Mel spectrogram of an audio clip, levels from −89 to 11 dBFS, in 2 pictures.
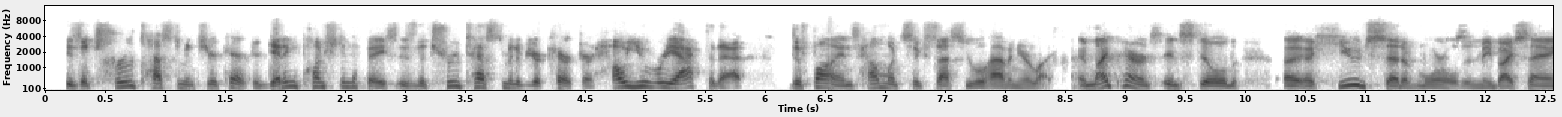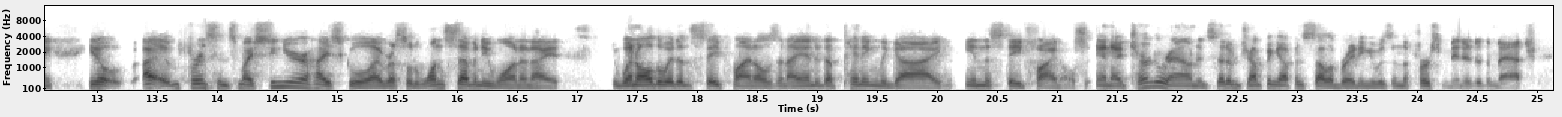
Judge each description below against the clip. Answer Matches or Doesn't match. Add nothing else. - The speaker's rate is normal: Doesn't match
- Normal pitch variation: Doesn't match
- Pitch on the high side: Doesn't match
